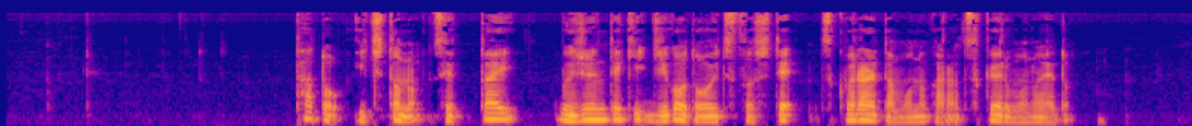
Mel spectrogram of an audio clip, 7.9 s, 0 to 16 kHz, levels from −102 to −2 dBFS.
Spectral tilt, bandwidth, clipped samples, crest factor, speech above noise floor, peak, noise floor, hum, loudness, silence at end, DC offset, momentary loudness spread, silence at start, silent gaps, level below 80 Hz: -4.5 dB/octave; 12 kHz; under 0.1%; 20 dB; 50 dB; -8 dBFS; -76 dBFS; none; -27 LUFS; 0.6 s; under 0.1%; 8 LU; 1.95 s; none; -54 dBFS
